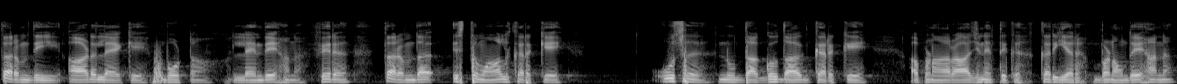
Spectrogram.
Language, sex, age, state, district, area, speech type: Punjabi, male, 30-45, Punjab, Shaheed Bhagat Singh Nagar, rural, spontaneous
